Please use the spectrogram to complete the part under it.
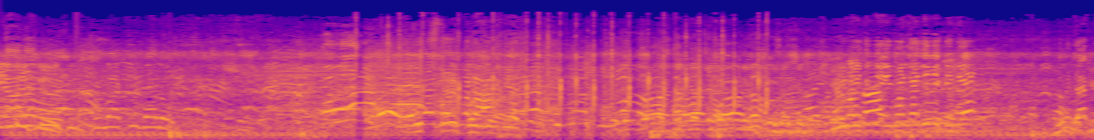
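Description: A large outdoor crowd cheers and shouts excitedly.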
